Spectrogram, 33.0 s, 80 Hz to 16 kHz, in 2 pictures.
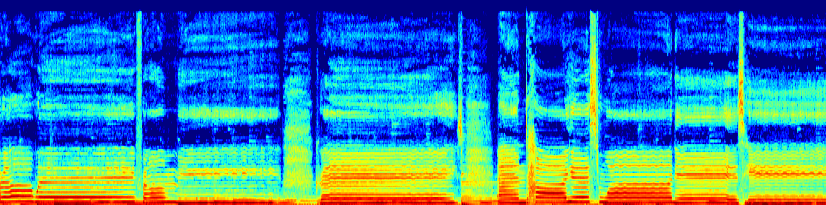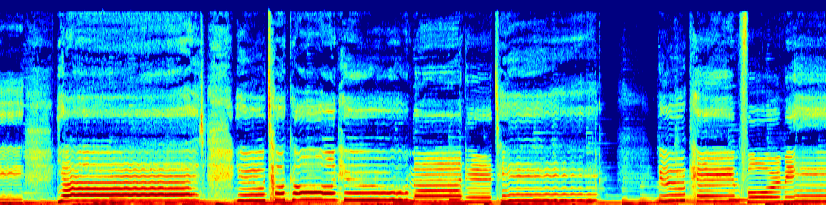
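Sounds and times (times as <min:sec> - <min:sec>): acoustic guitar: 0:00.0 - 0:33.0.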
